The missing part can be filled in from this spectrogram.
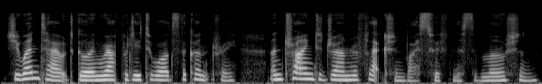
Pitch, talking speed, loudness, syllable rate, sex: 205 Hz, 190 wpm, -19 LUFS, 5.0 syllables/s, female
